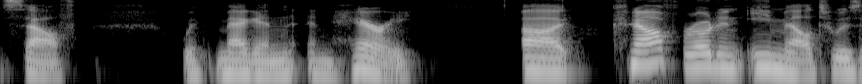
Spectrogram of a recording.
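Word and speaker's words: Knauf: Sydney for the Invictus Games, Jason, is it Knopf? Is that how you pronounce his name? Knopf, yeah.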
